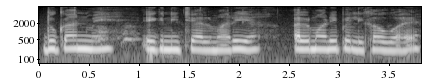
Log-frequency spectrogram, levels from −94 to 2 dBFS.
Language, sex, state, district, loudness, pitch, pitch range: Hindi, female, Haryana, Rohtak, -18 LUFS, 230 Hz, 220-235 Hz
